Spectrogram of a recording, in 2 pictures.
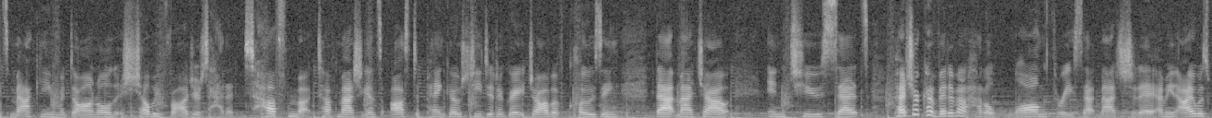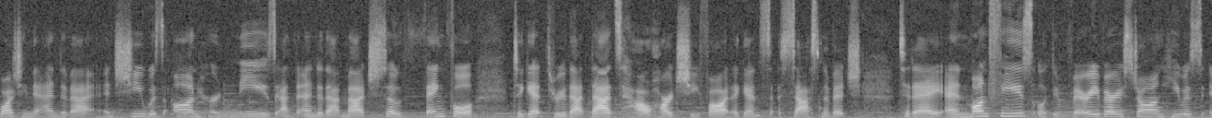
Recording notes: The middle weekend has arrived at the BNP Paribas Open, and the energy around the Indian Wells Tennis Garden is palpable. The hosts recap an electric Saturday in Tennis Paradise live from Indian Wells.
